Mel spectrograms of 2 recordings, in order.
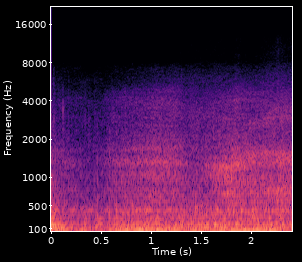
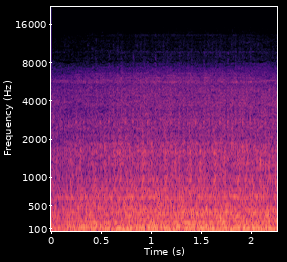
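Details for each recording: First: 1973 Cobalt boat with Mercruiser 165hp in cold water, idling about 900 rpm with 20 psi oil pressure and temperature at 140: deep, heavy rumble with wind across the mic; the idle sits low and a bit lumpy. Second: 1973 Cobalt boat with Mercruiser 165hp, idling a little low, temperature holding 140 all day: low, steady, even rumble with no knocks or misses; a healthy, quiet-running engine, described as sounding cammed.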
